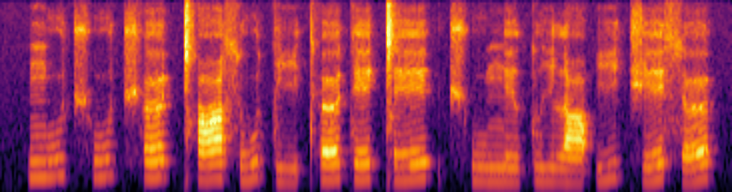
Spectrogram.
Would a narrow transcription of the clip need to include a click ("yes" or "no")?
yes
